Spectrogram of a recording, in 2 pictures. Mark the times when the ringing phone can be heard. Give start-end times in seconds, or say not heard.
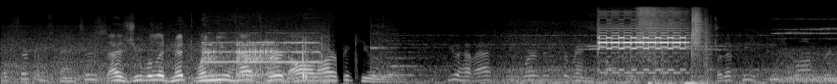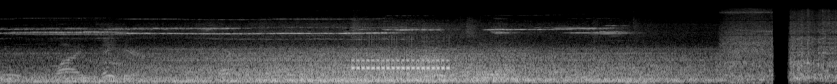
2.0-3.4, 6.0-7.1, 11.8-12.9.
